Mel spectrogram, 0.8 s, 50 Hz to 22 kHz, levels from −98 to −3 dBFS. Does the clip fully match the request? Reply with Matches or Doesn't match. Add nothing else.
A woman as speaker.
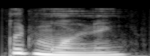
Matches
